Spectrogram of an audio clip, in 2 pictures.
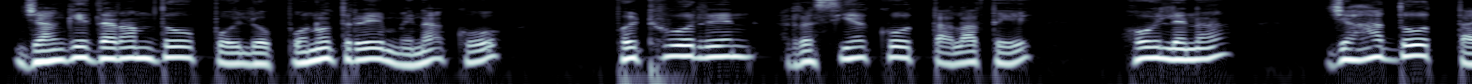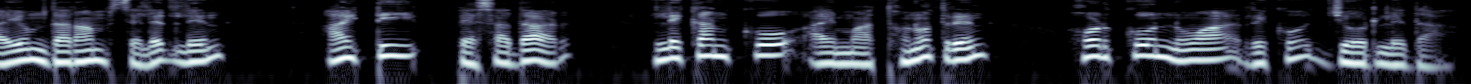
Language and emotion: Santali, neutral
